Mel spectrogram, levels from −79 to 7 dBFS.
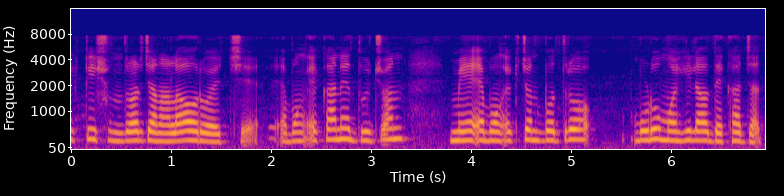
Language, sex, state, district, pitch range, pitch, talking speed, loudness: Bengali, female, Assam, Hailakandi, 225-260 Hz, 235 Hz, 130 wpm, -15 LUFS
